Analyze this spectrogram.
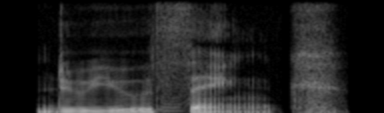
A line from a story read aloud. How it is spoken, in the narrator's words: I said slowly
